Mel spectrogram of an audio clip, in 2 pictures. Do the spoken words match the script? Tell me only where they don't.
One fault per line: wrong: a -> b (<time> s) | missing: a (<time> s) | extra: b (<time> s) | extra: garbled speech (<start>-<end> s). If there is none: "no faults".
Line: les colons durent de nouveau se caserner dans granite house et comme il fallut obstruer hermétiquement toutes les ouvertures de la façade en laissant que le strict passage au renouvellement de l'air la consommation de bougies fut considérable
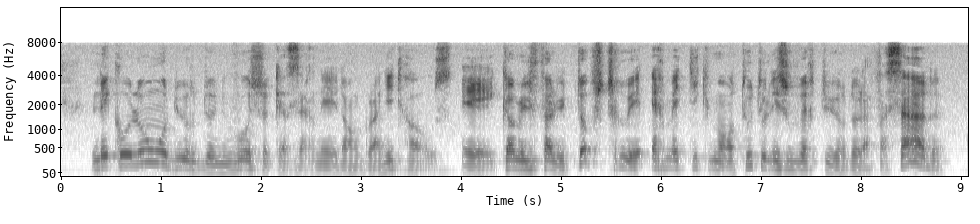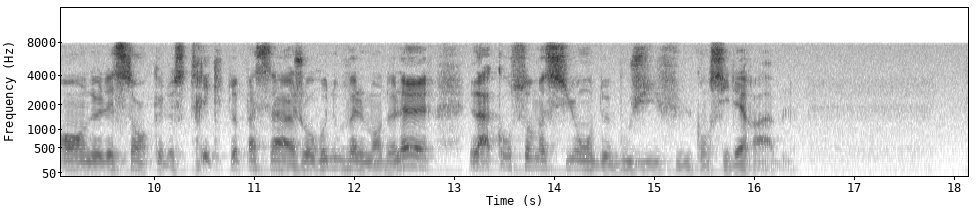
extra: ne (9.3 s)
